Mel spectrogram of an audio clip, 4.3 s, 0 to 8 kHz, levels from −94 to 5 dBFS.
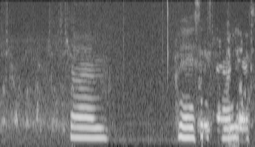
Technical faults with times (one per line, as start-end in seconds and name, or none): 0.00-1.17 other side's voice leaking through
3.28-4.26 other side's voice leaking through
3.37-4.26 speech suppressed in double talk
